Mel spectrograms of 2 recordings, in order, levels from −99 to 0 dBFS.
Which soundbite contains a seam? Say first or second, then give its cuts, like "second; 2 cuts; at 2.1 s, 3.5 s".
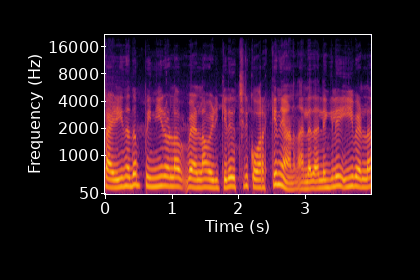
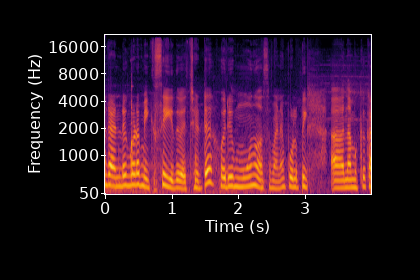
second; 1 cut; at 3.0 s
